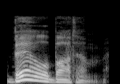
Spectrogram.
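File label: "bell-bottom", British English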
